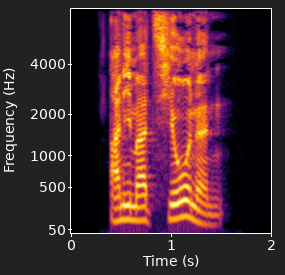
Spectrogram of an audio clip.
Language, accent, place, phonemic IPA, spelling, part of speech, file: German, Germany, Berlin, /ʔanimaˈtsi̯oːnən/, Animationen, noun, De-Animationen.ogg
- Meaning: plural of Animation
